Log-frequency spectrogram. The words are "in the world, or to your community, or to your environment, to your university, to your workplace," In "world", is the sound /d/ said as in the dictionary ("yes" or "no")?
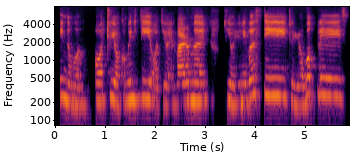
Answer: no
